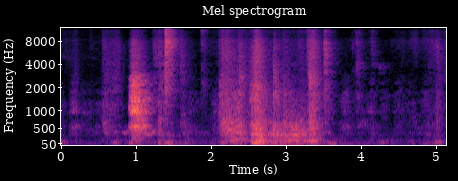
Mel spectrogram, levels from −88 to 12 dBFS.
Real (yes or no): yes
